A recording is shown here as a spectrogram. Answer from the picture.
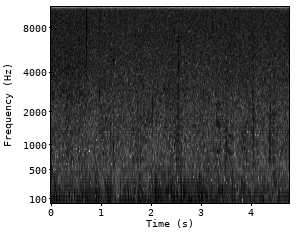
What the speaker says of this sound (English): Wind blowing hard.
